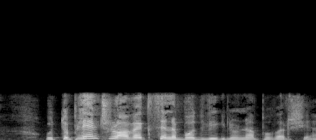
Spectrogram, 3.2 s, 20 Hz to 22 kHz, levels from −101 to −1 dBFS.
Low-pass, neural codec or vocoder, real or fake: 7.2 kHz; none; real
